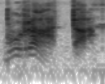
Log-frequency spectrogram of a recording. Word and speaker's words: burrata: We are looking at how to pronounce burrata. Burrata. Okay. Burrata. Say that. Boy, that's a bunch of R's you got to roll.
